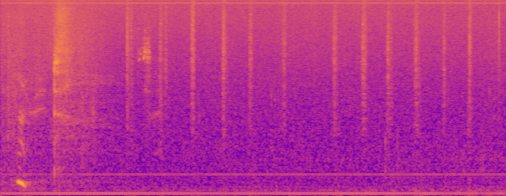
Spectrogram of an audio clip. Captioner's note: scratching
